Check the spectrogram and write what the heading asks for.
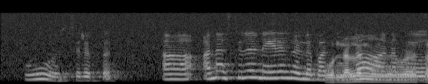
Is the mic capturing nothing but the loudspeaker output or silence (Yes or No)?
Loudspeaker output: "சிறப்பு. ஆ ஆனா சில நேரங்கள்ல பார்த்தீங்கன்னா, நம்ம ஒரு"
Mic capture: No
